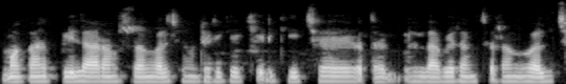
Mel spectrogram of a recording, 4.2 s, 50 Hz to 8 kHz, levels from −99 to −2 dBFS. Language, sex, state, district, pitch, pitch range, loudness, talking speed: Maithili, male, Bihar, Madhepura, 125 Hz, 120-125 Hz, -22 LUFS, 240 wpm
